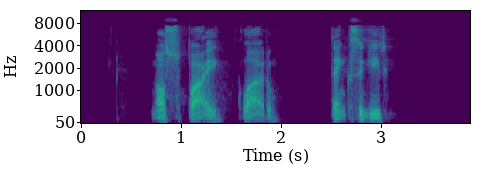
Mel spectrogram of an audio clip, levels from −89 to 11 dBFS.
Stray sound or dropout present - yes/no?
no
